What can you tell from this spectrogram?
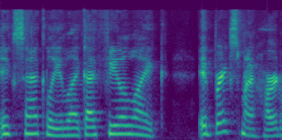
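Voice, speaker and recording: At a moderate pace, an ordinary speaking voice talks with fairly even intonation over a quiet background. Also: woman. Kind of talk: interview conversation.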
